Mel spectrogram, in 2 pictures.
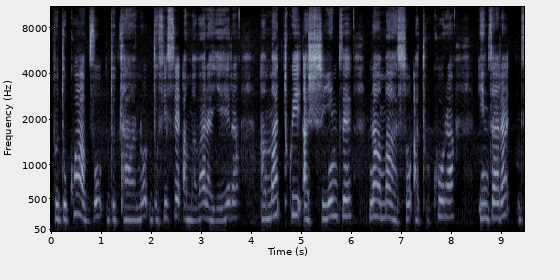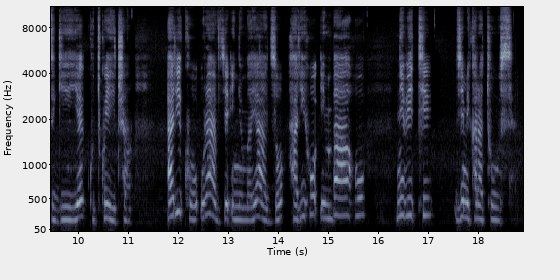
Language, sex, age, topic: Rundi, female, 25-35, agriculture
